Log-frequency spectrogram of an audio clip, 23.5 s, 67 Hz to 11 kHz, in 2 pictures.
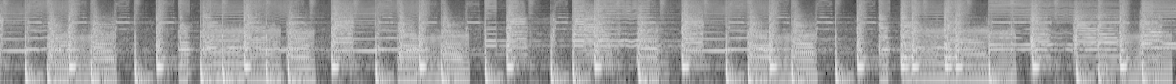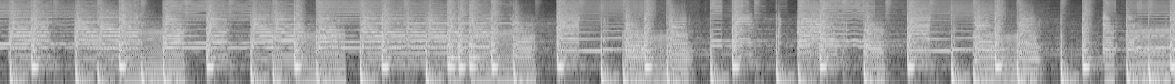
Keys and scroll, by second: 3.3 2, 4.2 BackSpace, 4.6 Return, 5.1 6, 5.2 Return, 9.1 d, 9.8 4, 9.9 Return, 10.8 Return.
